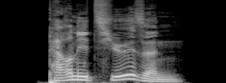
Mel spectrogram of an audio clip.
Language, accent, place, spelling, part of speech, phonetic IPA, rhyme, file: German, Germany, Berlin, perniziösen, adjective, [pɛʁniˈt͡si̯øːzn̩], -øːzn̩, De-perniziösen.ogg
- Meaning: inflection of perniziös: 1. strong genitive masculine/neuter singular 2. weak/mixed genitive/dative all-gender singular 3. strong/weak/mixed accusative masculine singular 4. strong dative plural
